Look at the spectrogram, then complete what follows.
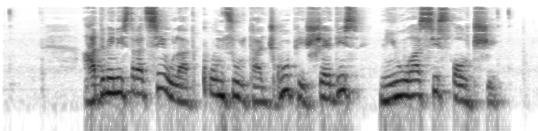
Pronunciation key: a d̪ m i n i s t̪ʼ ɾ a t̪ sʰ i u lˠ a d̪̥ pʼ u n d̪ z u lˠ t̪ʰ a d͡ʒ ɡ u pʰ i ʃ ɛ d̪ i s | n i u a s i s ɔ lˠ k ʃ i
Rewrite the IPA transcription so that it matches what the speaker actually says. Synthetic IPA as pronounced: a d̪ m i n i s t̪ʼ ɾ a t̪ sʰ i u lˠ a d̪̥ kʼ u n d̪ z u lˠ t̪ʰ a d͡ʒ ɡ u pʰ i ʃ ɛ d̪ i s | n i u a s i s ɔ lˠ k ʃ i

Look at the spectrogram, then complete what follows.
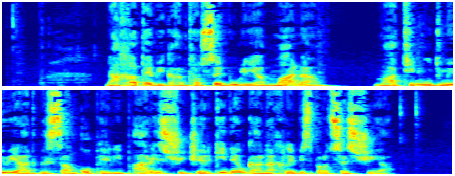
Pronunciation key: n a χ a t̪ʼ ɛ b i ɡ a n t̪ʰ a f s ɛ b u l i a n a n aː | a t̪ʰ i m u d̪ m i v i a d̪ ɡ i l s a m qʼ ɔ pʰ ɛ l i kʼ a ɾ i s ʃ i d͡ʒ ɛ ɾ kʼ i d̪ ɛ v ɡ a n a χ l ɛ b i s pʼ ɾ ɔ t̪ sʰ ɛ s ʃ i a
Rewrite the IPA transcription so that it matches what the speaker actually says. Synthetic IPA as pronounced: n a χ a t̪ʼ ɛ b i ɡ a n t̪ʰ a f s ɛ b u l i a m a n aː | a t̪ʰ i m u d̪ m i v i a d̪ ɡ i l s a m qʼ ɔ pʰ ɛ l i pʼ a ɾ i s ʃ i d͡ʒ ɛ ɾ kʼ i d̪ ɛ v ɡ a n a χ l ɛ b i s pʼ ɾ ɔ t̪ sʰ ɛ s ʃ i a

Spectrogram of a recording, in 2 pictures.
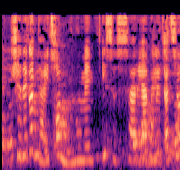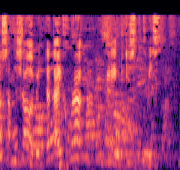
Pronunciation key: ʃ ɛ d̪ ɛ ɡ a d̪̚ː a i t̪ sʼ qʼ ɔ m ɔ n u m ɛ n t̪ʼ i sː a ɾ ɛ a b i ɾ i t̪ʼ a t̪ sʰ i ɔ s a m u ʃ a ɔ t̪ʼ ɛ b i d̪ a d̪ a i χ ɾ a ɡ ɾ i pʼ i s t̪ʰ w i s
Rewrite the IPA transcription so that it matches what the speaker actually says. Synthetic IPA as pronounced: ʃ ɛ d̪ ɛ ɡ a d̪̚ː a i t̪ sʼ qʼ ɔ m ɔ n u m ɛ n t̪ʼ i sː a ɾ ɛ a b i l i t̪ʼ a t̪ sʰ i ɔ s a m u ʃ a ɔ ɛ b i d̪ a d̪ a i χ ɾ a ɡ l i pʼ i s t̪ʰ w i s

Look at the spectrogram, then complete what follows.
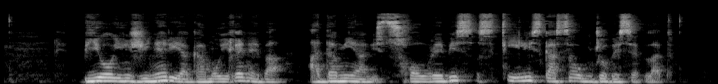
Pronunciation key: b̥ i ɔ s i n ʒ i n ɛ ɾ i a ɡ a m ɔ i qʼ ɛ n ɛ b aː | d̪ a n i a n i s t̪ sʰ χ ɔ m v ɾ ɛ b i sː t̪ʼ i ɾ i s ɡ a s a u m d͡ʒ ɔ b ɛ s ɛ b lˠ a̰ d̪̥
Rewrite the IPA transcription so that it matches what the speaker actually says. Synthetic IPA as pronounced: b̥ i ɔ i n ʒ i n ɛ ɾ i a ɡ a m ɔ i qʼ ɛ n ɛ b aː | d̪ a m i a n i s t̪ sʰ χ ɔ v ɾ ɛ b i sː t̪ʼ i l i s ɡ a s a u m d͡ʒ ɔ b ɛ s ɛ b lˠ a̰ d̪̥

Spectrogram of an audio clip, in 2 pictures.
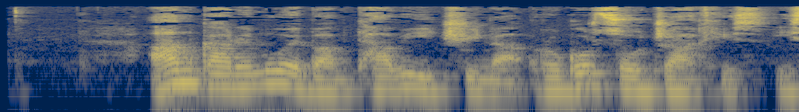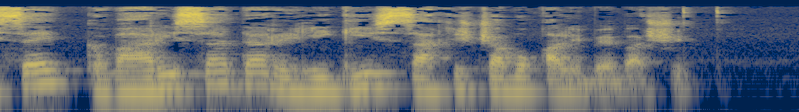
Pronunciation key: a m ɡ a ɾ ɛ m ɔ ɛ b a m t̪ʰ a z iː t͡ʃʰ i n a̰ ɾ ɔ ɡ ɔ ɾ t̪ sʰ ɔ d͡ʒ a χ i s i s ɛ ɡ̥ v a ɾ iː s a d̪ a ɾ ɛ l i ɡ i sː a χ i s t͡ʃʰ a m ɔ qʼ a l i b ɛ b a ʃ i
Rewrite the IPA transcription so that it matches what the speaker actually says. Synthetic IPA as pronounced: a m ɡ a ɾ ɛ m ɔ ɛ b a m t̪ʰ a v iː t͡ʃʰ i n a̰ ɾ ɔ ɡ ɔ ɾ t̪ sʰ ɔ d͡ʒ a χ i s i s ɛ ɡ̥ v a ɾ i s a d̪ a ɾ ɛ l i ɡ iː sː a χ i s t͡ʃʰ a m ɔ qʼ a l i b ɛ b a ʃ i

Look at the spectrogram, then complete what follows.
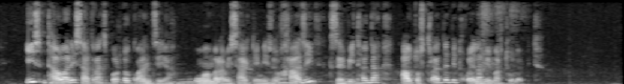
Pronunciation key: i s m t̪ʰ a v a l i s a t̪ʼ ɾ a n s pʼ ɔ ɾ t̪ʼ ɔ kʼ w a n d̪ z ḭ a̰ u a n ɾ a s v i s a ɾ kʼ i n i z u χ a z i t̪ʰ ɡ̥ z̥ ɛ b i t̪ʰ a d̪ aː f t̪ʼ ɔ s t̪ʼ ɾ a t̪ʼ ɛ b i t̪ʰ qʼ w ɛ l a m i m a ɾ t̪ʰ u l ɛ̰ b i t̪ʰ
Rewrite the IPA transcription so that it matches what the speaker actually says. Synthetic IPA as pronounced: i s m t̪ʰ a v a ɾ i s a t̪ʼ ɾ a n s pʼ ɔ ɾ t̪ʼ ɔ kʼ w a n d̪ z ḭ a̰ u a m ɾ a v i s a ɾ kʼ i n i z ɔ χ a z i t̪ʰ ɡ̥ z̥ ɛ b i t̪ʰ a d̪ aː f t̪ʼ ɔ s t̪ʼ ɾ a t̪ʼ ɛ b i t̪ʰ qʼ w ɛ l a m i m a ɾ t̪ʰ u l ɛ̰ b i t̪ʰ

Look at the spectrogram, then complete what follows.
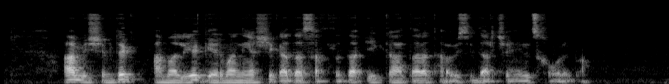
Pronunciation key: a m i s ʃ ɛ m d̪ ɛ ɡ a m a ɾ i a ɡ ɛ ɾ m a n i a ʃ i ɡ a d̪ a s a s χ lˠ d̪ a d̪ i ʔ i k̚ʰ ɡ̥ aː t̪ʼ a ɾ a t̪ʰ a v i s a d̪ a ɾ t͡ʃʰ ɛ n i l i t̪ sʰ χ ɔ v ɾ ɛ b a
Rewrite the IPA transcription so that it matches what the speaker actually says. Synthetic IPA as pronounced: a m i s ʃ ɛ m d̪ ɛ ɡ a m a l i a ɡ ɛ ɾ m a n i a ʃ i ɡ a d̪ a s a χ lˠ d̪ a d̪ a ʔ i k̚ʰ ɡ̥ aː t̪ʼ a ɾ a t̪ʰ a v i s i d̪ a ɾ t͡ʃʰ ɛ n i l i t̪ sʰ χ ɔ v ɾ ɛ b a

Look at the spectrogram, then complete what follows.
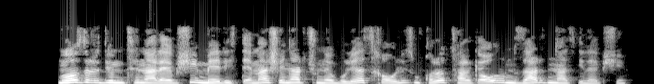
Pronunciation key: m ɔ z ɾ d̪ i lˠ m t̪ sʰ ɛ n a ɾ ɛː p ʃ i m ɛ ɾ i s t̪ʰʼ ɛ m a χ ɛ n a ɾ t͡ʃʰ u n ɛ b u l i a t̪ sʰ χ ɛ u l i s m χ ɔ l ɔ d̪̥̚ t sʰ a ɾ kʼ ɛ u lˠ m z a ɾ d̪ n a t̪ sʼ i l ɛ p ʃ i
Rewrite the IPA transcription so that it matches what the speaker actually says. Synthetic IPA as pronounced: m ɔ z ɾ d̪ i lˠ m t̪ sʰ ɛ n a ɾ ɛː p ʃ i m ɛ ɾ i s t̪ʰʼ ɛ m a ʃ ɛ n a ɾ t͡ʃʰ u n ɛ b u l i a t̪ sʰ χ ɛ u l i s m χ ɔ l ɔ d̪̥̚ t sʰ a ɾ kʼ ɛ u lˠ m z a ɾ d̪ n a t̪ sʼ i l ɛ p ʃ i

